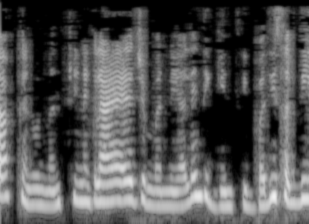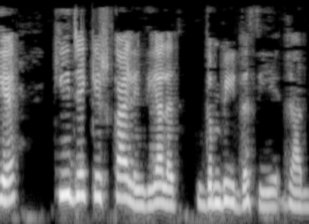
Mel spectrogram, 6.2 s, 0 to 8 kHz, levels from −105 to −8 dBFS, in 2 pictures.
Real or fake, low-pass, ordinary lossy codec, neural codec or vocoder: real; 7.2 kHz; AAC, 32 kbps; none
